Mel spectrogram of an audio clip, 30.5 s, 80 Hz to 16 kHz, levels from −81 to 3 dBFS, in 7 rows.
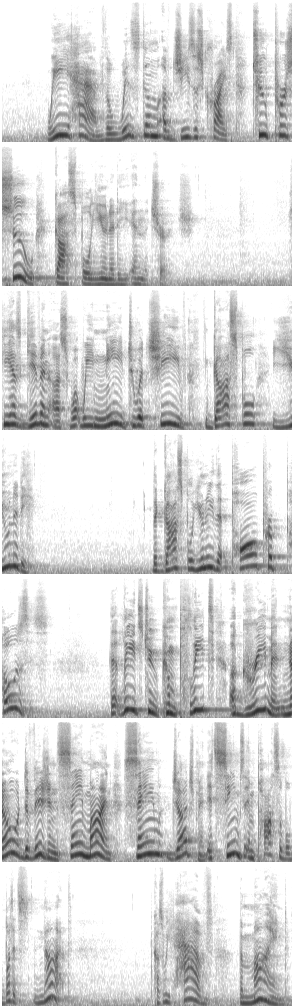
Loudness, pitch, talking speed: -23 LUFS, 205 Hz, 105 wpm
